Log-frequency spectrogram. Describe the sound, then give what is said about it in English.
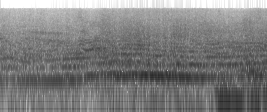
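Race cars accelerate at speed, Dom's car among them, their engines blending into a loud, continuous roar that holds steady throughout without a break. “Traveling at speed through the inner workings of Dom's car, then flying out of the exhaust. The racers accelerate.”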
